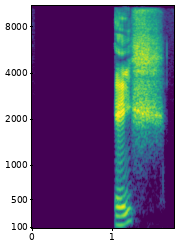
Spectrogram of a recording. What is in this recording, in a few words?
"esh", Hebrew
